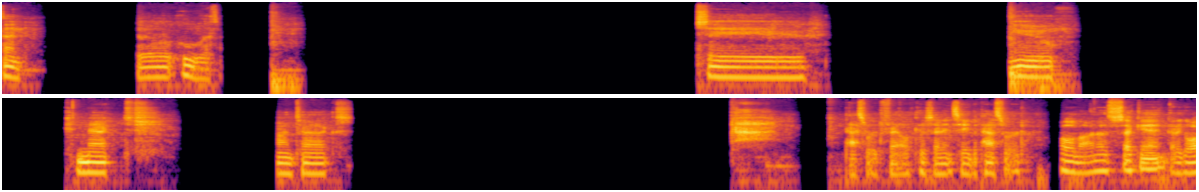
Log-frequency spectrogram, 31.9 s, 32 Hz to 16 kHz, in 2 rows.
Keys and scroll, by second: 13.6 super+n.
